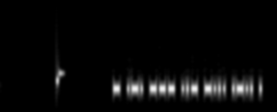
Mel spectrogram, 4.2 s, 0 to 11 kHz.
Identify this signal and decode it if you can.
Morse code, heard as a keyed tone, about 36 wpm, 700 Hz. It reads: TROUBLE
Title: Sentences from Top 1200 Words - New Word Drill - 35wpm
